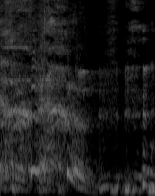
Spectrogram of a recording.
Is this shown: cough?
yes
